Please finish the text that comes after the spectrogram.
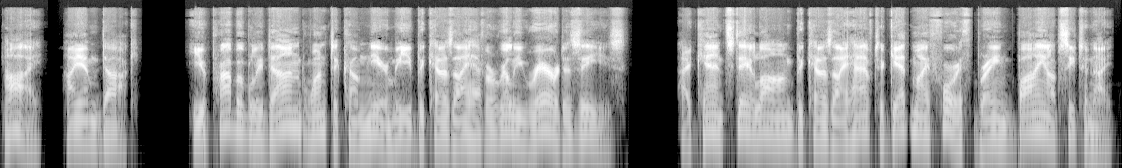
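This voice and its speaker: Man as a gloomy storybook dwarf, lowish voice, anxious, matter-of-fact, dry sound. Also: expressive, unhurried, a bit bright, no room sound. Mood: worried. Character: gloomy hypochondriac male fairytale dwarf, anxious. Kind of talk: amateur storybook acting.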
